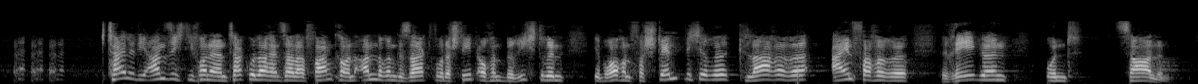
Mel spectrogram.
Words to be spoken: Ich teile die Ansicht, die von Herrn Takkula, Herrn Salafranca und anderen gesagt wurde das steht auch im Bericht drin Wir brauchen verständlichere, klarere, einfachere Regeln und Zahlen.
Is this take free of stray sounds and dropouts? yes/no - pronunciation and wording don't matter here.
no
